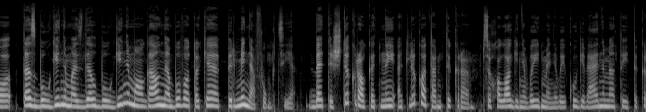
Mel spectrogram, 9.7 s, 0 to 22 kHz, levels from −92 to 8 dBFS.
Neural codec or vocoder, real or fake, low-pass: none; real; 19.8 kHz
